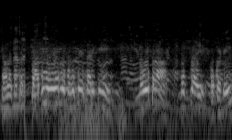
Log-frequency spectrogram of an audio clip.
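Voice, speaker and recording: A man giving excited, exclamatory live commentary on a village cricket match, outdoors at the ground. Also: high-pitched, normal speed. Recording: muffled, distant outdoor recording with loud noise.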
